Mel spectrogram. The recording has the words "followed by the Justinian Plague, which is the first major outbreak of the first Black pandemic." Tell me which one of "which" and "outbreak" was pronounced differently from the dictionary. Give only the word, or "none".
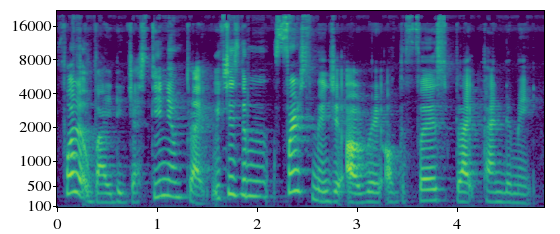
outbreak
